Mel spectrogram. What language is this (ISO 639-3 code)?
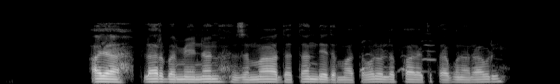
pus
